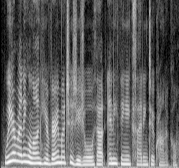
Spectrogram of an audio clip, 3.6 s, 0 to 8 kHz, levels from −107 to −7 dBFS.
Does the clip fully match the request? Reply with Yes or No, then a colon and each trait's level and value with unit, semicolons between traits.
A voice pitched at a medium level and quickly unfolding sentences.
No: high, 225 Hz; fast, 235 wpm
